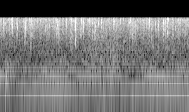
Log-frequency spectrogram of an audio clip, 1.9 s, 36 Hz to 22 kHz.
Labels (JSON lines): {"label": "biophony, midshipman", "recorder": "SoundTrap 500"}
